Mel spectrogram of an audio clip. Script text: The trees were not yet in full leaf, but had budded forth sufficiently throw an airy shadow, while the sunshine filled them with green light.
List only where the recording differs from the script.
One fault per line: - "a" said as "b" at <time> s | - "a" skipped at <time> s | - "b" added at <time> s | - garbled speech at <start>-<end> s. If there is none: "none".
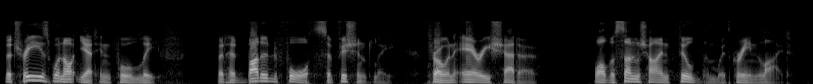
none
